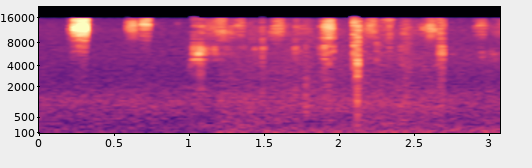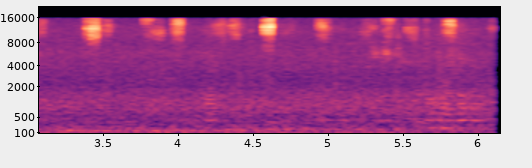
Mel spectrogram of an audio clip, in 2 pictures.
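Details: Dark bush cricket producing a loose series of quick, high, scratchy chirps, a loud one near the start and softer ones following, against a low rumbling background.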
